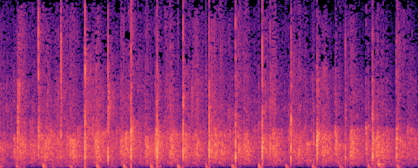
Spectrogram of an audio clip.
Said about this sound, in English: Thank you for your questions. Please give my incredible panelists a round of applause.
